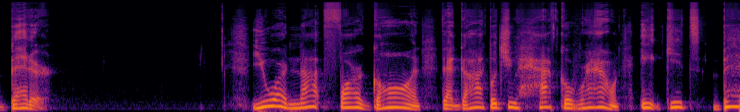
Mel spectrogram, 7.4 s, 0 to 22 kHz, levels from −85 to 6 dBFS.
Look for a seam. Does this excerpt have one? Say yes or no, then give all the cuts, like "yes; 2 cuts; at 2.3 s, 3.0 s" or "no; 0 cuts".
yes; 3 cuts; at 3.2 s, 4.9 s, 5.6 s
